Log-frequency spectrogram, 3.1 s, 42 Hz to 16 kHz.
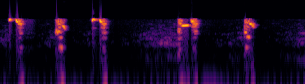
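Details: Peregrine falcon vocalizing at the Evoluon nesting site in the Netherlands, afternoon of 7 February 2020: five loud, grating, clipped notes in quick irregular succession, some doubled, with quiet gaps and faint background hum.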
